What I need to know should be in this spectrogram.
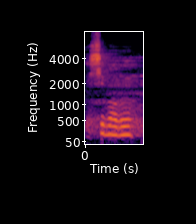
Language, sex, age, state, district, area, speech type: Bodo, male, 45-60, Assam, Kokrajhar, rural, spontaneous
